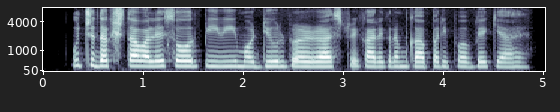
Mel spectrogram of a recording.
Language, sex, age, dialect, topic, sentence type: Hindi, female, 18-24, Hindustani Malvi Khadi Boli, banking, question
